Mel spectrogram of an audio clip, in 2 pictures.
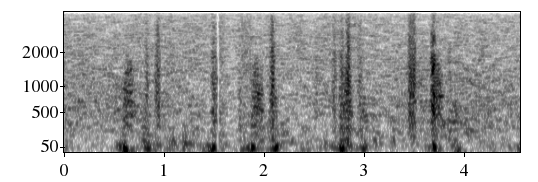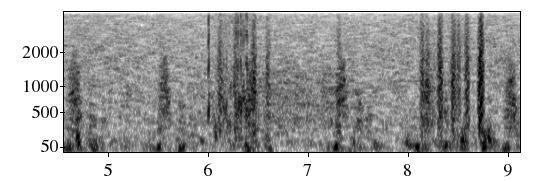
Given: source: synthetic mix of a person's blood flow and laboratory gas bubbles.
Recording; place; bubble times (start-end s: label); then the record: Doppler ultrasound of blood flow; subclavian vein
5.99-6.47 s: bubbles
From the record:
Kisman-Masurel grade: 211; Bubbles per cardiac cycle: several, 3 to 8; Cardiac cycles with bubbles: 1 to 10%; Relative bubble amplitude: barely perceptible (0.100 to 0.250); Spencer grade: 1 (occasional bubble signal discernible with the cardiac motion signal, with majority of cardiac periods free of bubbles); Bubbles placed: anywhere in the cardiac cycle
